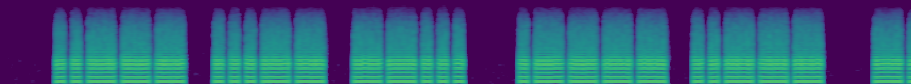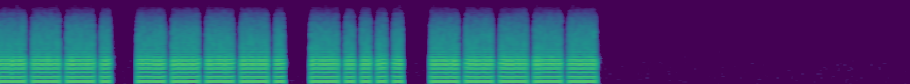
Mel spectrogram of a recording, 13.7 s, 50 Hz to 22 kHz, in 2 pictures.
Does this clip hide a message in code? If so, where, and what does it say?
Yes: Morse code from 0.4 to 11.4 s, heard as a buzzer, hand-sent with a paddle, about 20 wpm. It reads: 237 12 9960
